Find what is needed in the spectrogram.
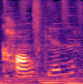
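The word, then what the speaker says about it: Kånken: Oh, so yeah, if you're wondering, the pronunciation is Fjallraven Kanken. That's how they pronounce it.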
